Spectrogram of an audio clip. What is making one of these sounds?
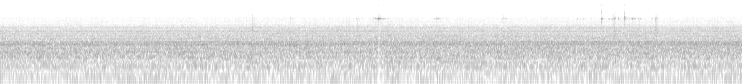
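A metal lathe runs with a steady motor whine.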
